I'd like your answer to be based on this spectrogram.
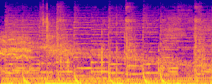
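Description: A horse in the Miitopia video game whinnies loudly over galloping clip-clop hoofbeats, with a synthesized game music bed running throughout.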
